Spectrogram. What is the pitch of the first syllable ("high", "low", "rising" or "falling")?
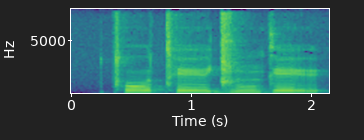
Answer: low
